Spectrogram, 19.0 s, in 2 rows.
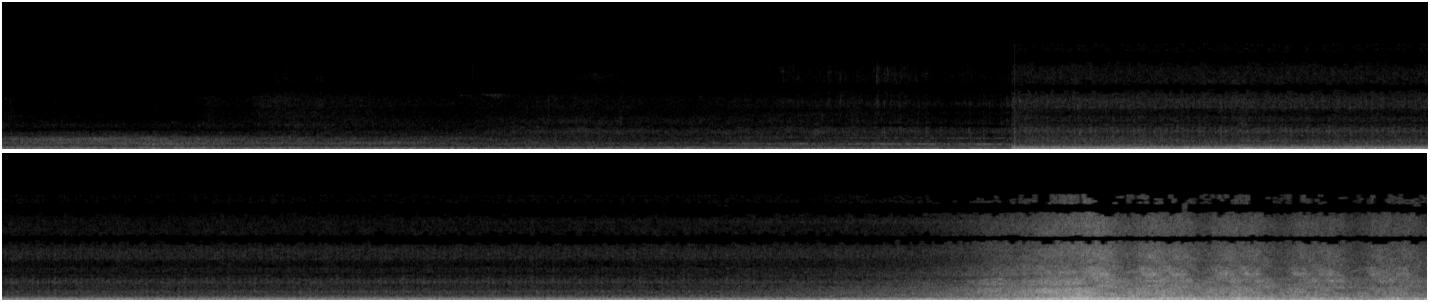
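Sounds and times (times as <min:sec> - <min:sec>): train rumbling and humming: 0:06.0 - 0:19.0.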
